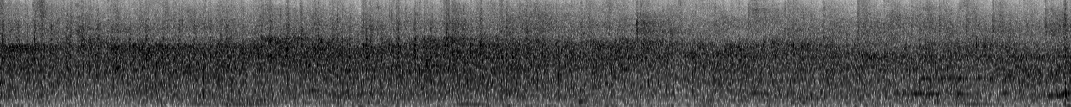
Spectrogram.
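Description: Audience applauding steadily, greeting the violin soloist and conductor as they take the stage before the concerto.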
